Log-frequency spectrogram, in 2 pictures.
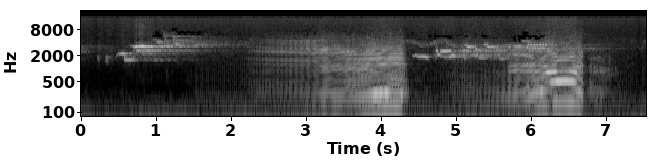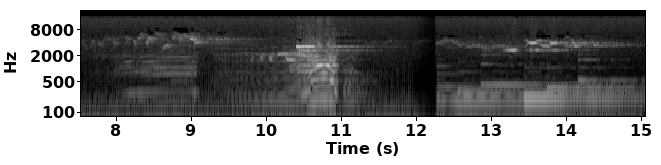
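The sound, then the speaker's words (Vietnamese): Buffalo and cattle returning to their pens at sunset, heard from afar, low in a series of long, drawn-out moos, four or five overlapping calls with rising and falling pitch, while birds chirp faintly in the background. No one speaks. “Duy có tiếng trâu bò về chuồng giống từ đằng xa vẳng đưa lại.”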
